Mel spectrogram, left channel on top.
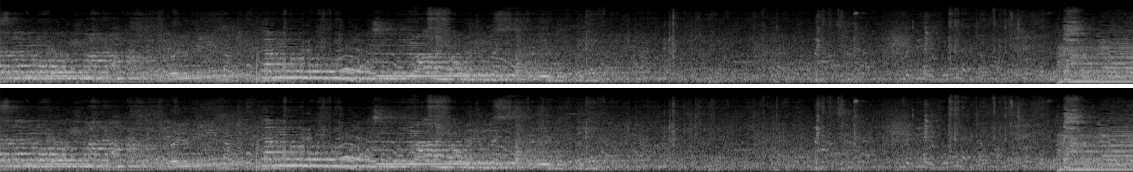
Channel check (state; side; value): normal; both; correlation 0.84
